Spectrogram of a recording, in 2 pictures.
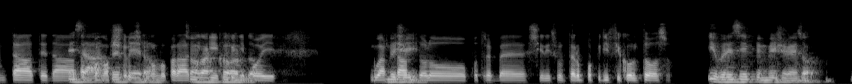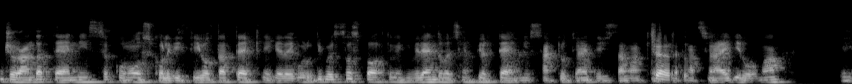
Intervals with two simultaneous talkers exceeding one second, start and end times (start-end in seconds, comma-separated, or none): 0.6-2.6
